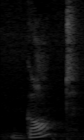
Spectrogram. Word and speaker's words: Gott: Over on the other side, we have our open O, pronounced aw, Gott, kommen, Bock. Again, Gott, kommen, Bock. You see multiple consonants after each one.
